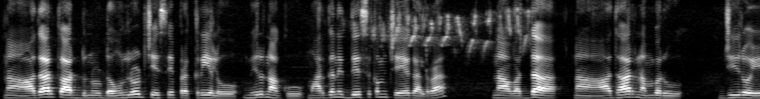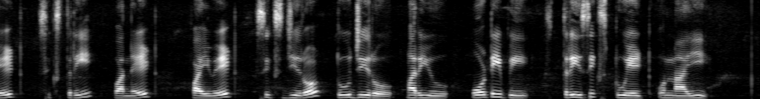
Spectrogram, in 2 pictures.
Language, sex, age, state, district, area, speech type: Telugu, female, 18-30, Andhra Pradesh, Bapatla, urban, read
